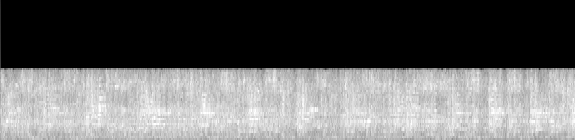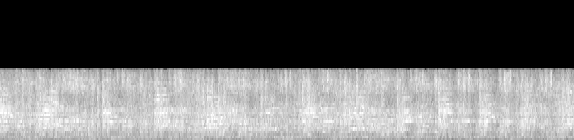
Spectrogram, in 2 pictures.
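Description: Double-stack intermodal freight train's well cars, loaded with containers and then empty, rolling past at steady speed: a continuous rumble and clatter of steel wheels over the rails with a faint high squeal riding on top.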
